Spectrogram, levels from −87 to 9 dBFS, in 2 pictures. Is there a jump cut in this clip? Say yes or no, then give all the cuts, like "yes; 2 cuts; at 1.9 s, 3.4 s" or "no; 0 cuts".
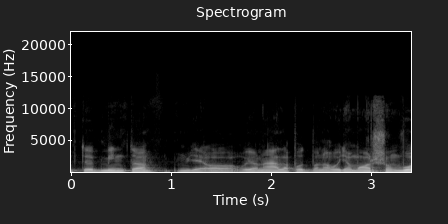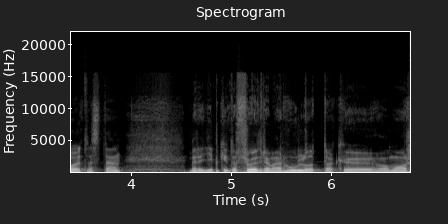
no; 0 cuts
